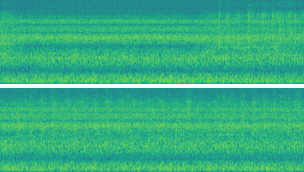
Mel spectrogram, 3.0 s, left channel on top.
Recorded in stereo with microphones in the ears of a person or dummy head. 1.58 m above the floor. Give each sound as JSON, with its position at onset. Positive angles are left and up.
{"t": 0.0, "sound": "a machine running", "side_deg": 0}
